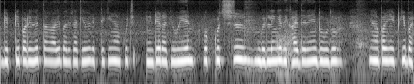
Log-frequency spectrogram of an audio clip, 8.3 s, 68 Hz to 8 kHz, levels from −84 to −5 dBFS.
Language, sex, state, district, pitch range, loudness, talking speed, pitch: Hindi, female, Rajasthan, Churu, 245-260 Hz, -14 LUFS, 210 wpm, 255 Hz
